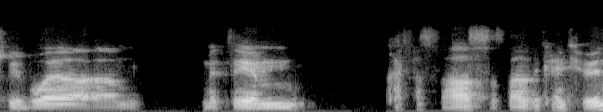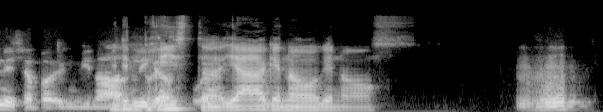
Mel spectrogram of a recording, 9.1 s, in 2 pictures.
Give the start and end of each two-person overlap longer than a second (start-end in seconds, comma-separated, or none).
5.3-6.6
